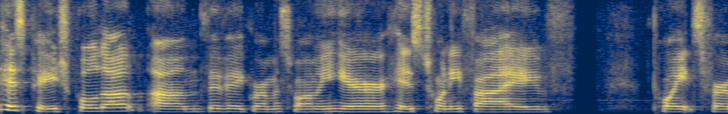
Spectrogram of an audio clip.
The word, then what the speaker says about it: Vivek Ramaswamy: running for president who declared fairly early um Vivek ramaswamy I'm so sorry if I butcher that name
